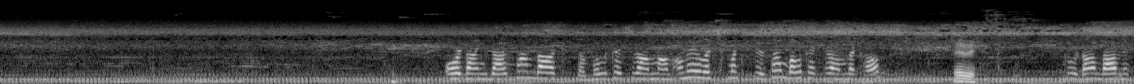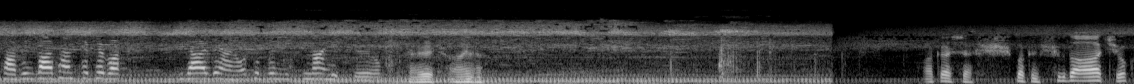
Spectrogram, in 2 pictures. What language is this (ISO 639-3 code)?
tur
